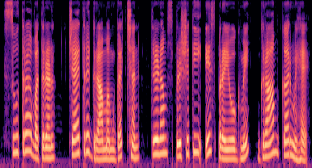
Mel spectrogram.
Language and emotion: Hindi, neutral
